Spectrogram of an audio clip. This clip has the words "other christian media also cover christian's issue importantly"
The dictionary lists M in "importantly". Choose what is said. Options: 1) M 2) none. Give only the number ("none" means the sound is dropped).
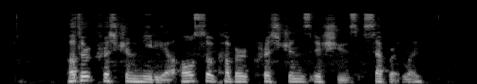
2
